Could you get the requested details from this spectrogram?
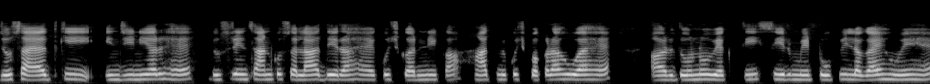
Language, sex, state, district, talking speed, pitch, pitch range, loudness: Hindi, female, Chhattisgarh, Sarguja, 195 wpm, 225 Hz, 220-235 Hz, -18 LUFS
